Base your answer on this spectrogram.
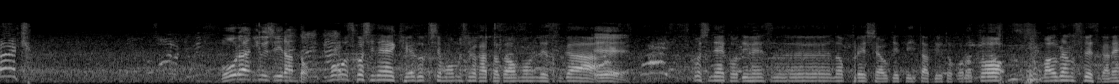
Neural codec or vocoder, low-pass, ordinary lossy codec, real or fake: vocoder, 22.05 kHz, 80 mel bands, WaveNeXt; 7.2 kHz; none; fake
